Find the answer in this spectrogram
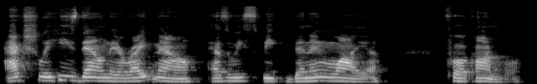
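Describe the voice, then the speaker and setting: A poet and filmmaker from Trinidad and Tobago answers interview questions as a guest, speaking in an earnest, reflective and conversational way. Her voice is low and a bit bright, with a steady tone and a measured pace.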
